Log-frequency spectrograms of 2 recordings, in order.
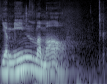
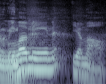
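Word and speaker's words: Lamine Yamal: I'm starting with an easy one that is Yamin lamal I was going to use him I said his name wrong sorry L yamal okay we should do that again Charli myself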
